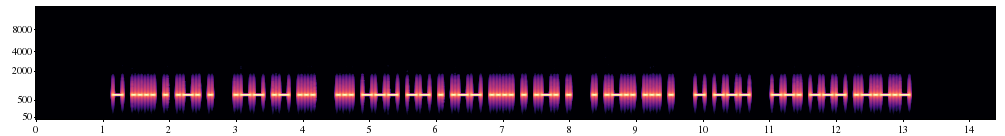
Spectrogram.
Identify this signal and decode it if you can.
Morse code, heard as a keyed tone, about 25 wpm, 700 Hz. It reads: THERE WAS SOMEWHERE ELSE TO GO.
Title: Sentences from Top 1400 Words 25wpm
